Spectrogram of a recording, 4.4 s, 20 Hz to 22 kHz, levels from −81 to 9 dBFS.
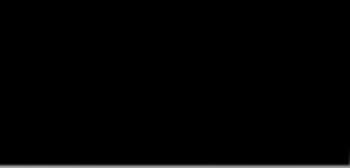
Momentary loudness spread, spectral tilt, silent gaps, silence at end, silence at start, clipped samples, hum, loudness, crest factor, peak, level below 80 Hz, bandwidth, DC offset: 4 LU; -19 dB/octave; none; 0 s; 0 s; under 0.1%; none; -24 LUFS; 6 dB; -14 dBFS; -20 dBFS; 0.1 kHz; under 0.1%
